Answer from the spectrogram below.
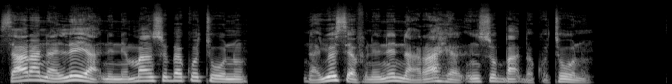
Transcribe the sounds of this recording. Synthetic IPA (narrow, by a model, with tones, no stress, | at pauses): saː˨˦ɾa˦nã˨le˦a˨nɪ̃˨nɪ̃˨˦mã˦n̩˦sʊ˦bɛ˦kʰʊ˦tʰʊ˦nʊ̃˦ | nã˨jo˦sɛ˨fnɪ̃˨nɪ̃˦nã˨ɾa˦ɦɛ˨ln̩˦sʊ˦ba˦bɛ˨kʰʊ˨tʰʊ˦nʊ̰̃˨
